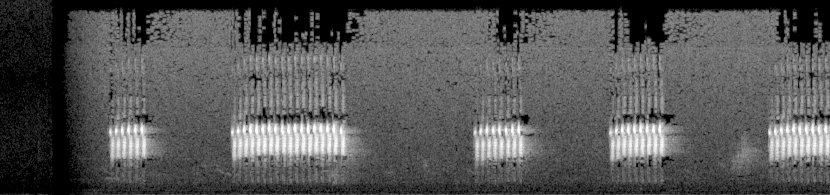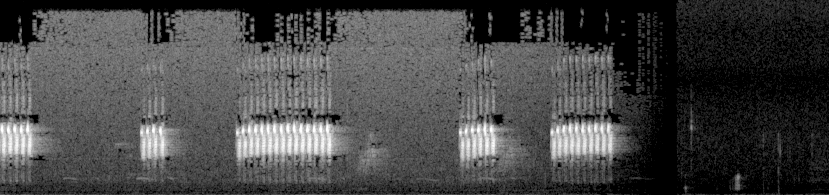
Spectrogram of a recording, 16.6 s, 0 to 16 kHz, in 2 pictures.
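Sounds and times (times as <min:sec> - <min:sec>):
chipping sparrow trilling: 0:01.0 - 0:03.6, 0:04.7 - 0:05.4, 0:06.1 - 0:14.6.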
